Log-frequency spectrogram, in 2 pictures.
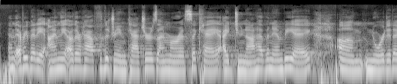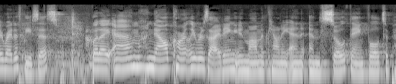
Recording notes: An "after hours" LIVE panel of executives from the Spirits and CBD industry for the monthly speaker series "HOW IT WORKS". LIVE PODCAST (recorded 2.26.20) at the magical #metroburb, Bell Works of Holdmel, NJ.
